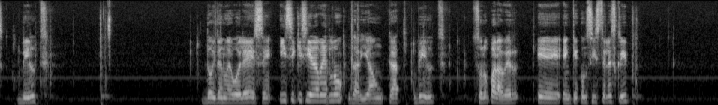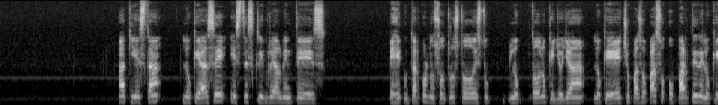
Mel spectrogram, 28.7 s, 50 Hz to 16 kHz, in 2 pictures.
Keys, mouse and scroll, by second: 0.0-1.1 typing, 1.8 Return, 3.6-4.3 typing, 6.1-9.5 typing, 12.5 Return.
